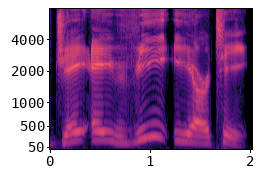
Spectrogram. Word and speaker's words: Javert: That would be Javert, which is Javert, and is already pronounced as air.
